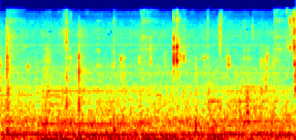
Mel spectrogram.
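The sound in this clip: Faint chewing of extra-sweet Shinshu corn on the cob: soft, moist bites and squishy crunches come in a few scattered bursts over a quiet background.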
